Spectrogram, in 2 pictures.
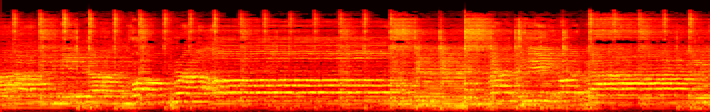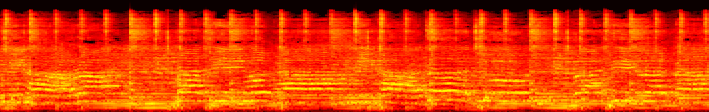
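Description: Voices singing a Christian worship song in Thai over instrumental accompaniment with a steady beat.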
